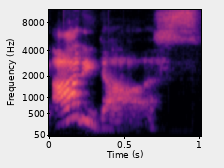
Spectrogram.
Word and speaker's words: Adidas: That's like we call Adidas, but it's really Adidas. Yes. In Europe.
